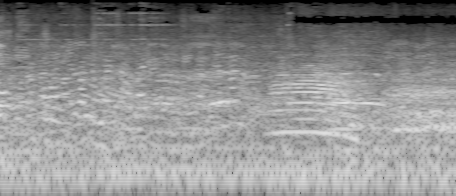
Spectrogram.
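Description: Cattle lowing at the Dhule cow market, a drawn-out moo swelling near the end over a crowd's chatter and close talk.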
